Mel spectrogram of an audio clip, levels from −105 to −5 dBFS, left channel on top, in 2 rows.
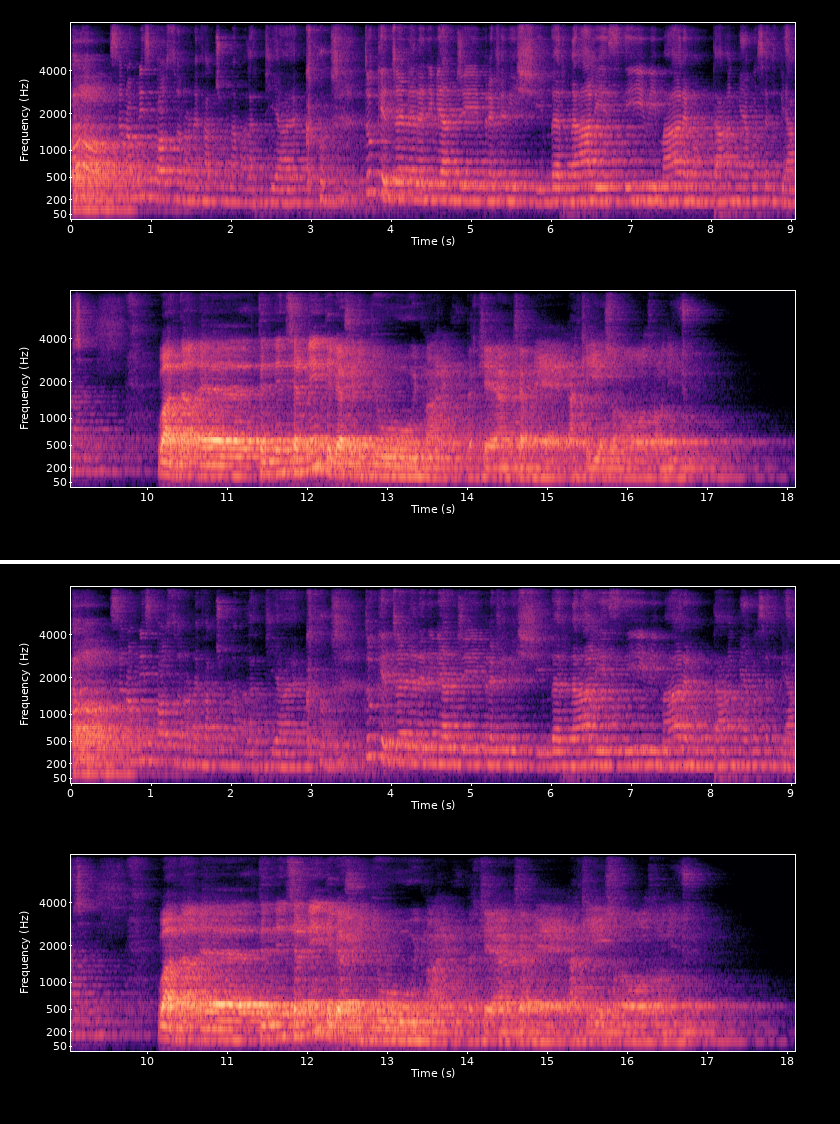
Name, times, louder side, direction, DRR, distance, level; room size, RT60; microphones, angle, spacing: voice 1, 0.0-9.7 14.5-14.8, left 1 dB, 55° left, 1 dB, 0.8 m, -38 dB
voice 2, 10.1-16.7, equal, 25° left, -2 dB, 0.5 m, -27 dB
9.0 x 3.6 x 4.6 m, 2.5 s
head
